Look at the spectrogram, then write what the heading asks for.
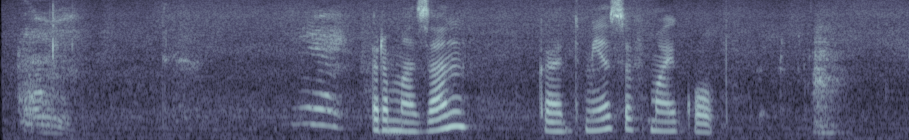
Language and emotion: Russian, neutral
